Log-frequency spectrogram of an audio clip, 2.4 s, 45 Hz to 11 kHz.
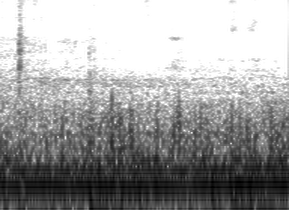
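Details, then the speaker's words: C5 Corvette LS V8 with a generic axle-back exhaust and no long tubes, gentle revs: deep, even rumble with smooth low burble, less truck-like than at idle, no knocks or misses; healthy. "guess it sounds a little less like a truck when you're revving it up, but at idle, for some reason, I think Vettes without long tubes that just have kind of just a generic axle back kind of sound like trucks, but it is what it is."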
